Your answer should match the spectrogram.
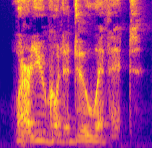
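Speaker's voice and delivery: fast, hissed question; rat whisper. A narrator's reading. Templeton presses the goose in a quick whisper. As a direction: whisper it greedily. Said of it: "continued Templeton".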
